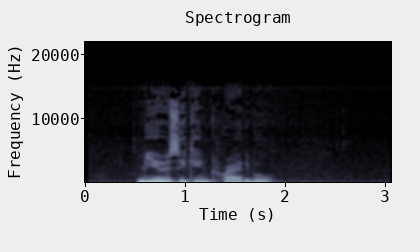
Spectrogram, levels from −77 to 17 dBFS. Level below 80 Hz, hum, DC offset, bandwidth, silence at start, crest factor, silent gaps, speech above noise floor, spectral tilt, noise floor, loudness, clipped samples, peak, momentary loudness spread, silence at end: -30 dBFS; none; under 0.1%; 15 kHz; 0.5 s; 16 dB; none; 39 dB; -5.5 dB/octave; -54 dBFS; -17 LUFS; under 0.1%; -4 dBFS; 12 LU; 1.2 s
